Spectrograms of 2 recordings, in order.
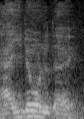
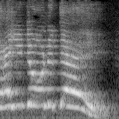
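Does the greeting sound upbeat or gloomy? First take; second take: gloomy; upbeat. First: It is said flatly, like after a funeral. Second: It is said brightly with the voice raised.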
